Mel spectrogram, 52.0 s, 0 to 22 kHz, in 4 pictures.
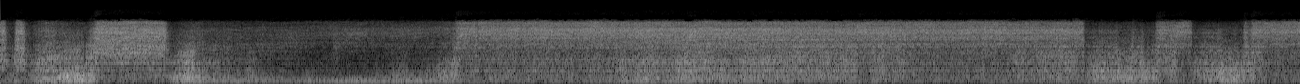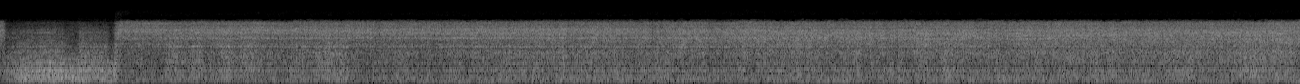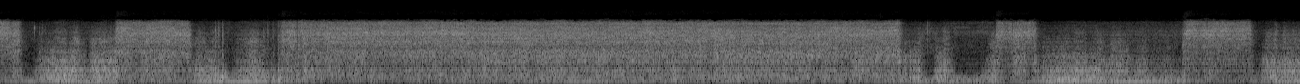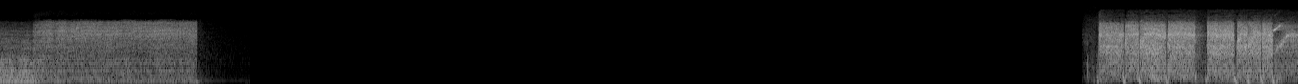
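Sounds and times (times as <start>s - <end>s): loud steady hiss: 0.0s - 41.5s, 49.8s - 51.9s.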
